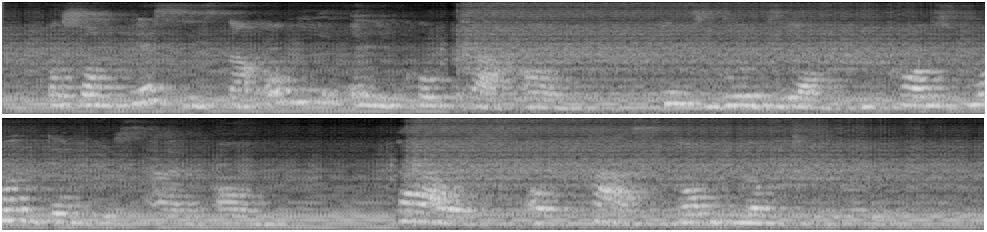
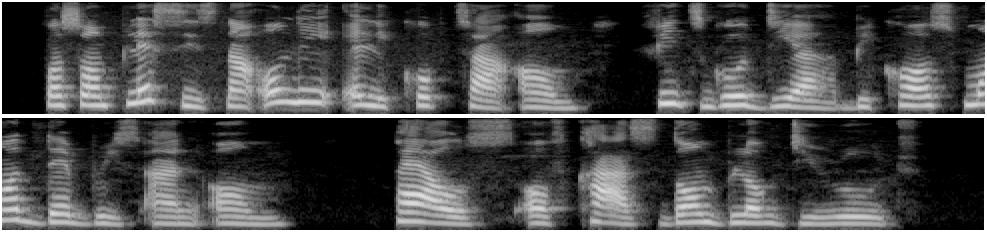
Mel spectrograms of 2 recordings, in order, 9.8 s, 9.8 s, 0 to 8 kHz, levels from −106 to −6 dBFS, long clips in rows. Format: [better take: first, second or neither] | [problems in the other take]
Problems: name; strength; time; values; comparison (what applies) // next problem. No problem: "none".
second | background sound (Electric guitar); 5 dB below the speech // room echo; dies away in 0.6 s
